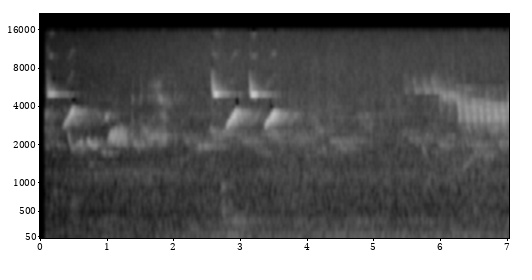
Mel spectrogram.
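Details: Common swifts passing by a house give a few thin, shrill, buzzy screams in quick bursts. The calls fade in and out over a low background hum.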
